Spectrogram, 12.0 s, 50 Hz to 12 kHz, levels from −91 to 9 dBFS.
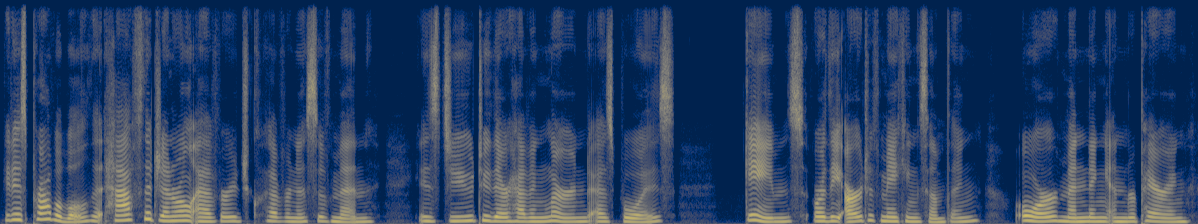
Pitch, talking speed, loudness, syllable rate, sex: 225 Hz, 150 wpm, -19 LUFS, 4.7 syllables/s, female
